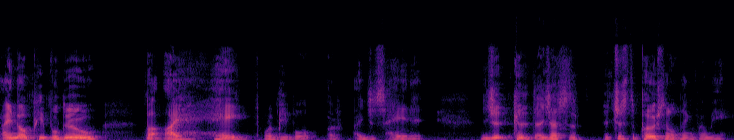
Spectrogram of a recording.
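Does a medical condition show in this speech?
Yes: cleft lip and palate; congenital cleft lip and palate, cause unknown, missing muscles, dental problems, 40+ surgeries incl. multiple jaw.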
